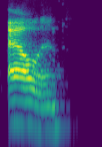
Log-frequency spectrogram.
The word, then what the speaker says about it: Helen: Because in Portuguese, you don't really pronounce any H sounds if it's at the beginning of a word, right? So like if you have a girl with a name spelled H-E-L-E-N, in Portuguese it's Ellen, right? – Ellen, yes.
